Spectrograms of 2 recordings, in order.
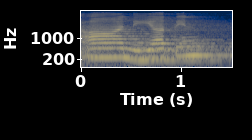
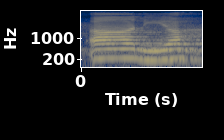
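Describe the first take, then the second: First: The word ends with a -tin syllable. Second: The word ends with a silent h sound. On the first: The reader continues without stopping. "वैसे तो इसको पढ़ेंगे ना आनियातिन" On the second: The reader stops on this word. "जब इस पे हम वक़्फ़ करेंगे तो आनियाह"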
